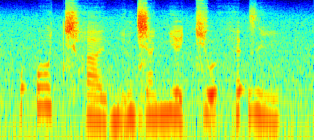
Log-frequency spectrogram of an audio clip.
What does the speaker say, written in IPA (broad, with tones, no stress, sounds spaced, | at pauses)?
ʔ ɔ˦ t͡ɕʰ a˨ ɪ̯ b ĩ˦˨ d͡ʑ ä˦ ɲ ḛ˦˨ ɪ̯ t͡ɕ o̰˦˨ ʊ̯ h ɛ˦ ʔ z ĩ˨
